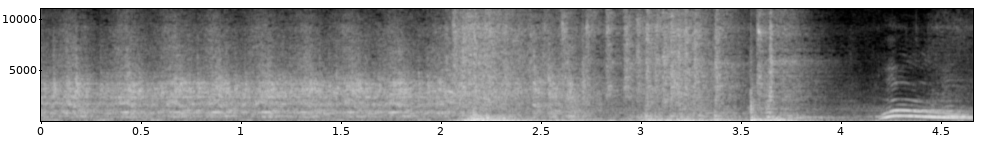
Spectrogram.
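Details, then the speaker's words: Small-block Mopar 408 stroker (from a 360) with new flat-tappet cam, HEI ignition, weak battery on charger jump mode: labored cranking that kicks back and never catches, then stops; ignition timing set too far advanced, plug wires to be moved one slot. "shut it off so we need to we're too far advanced and it rotates this way that's advanced"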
